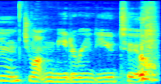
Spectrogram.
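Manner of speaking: put-on sassy voice. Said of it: "being sassy to them".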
